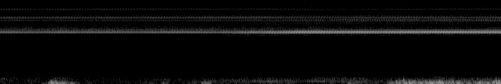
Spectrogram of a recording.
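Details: Male Oecanthus tree cricket in song, a sustained high-pitched trill that shifts slightly upward in pitch partway through and grows a little louder, over soft low background rumble.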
